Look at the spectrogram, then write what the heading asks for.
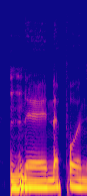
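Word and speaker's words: Nippon: call it X nipon nipon is apparently the formal pronunciation of Japan in the native tongue M so there you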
